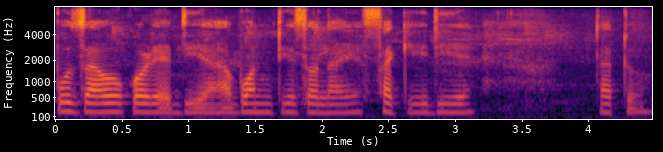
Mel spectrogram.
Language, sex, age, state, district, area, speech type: Assamese, female, 30-45, Assam, Kamrup Metropolitan, urban, spontaneous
